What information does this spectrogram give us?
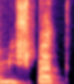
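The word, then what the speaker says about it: מִשְׁפָּט: Juicio es la H4941 que se pronuncia mishpat.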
